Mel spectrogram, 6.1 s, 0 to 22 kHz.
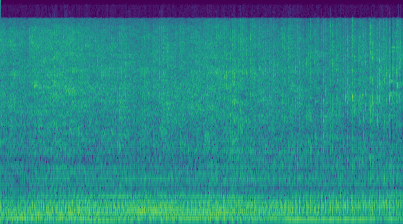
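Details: Harley-Davidson Iron 883 after an oil change and Sejati Booster setting, around the owner's test ride; owner says the popping off-throttle is gone and vibration is reduced: deep, even V-twin lope at a steady idle, no popping or misses; running cleanly.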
